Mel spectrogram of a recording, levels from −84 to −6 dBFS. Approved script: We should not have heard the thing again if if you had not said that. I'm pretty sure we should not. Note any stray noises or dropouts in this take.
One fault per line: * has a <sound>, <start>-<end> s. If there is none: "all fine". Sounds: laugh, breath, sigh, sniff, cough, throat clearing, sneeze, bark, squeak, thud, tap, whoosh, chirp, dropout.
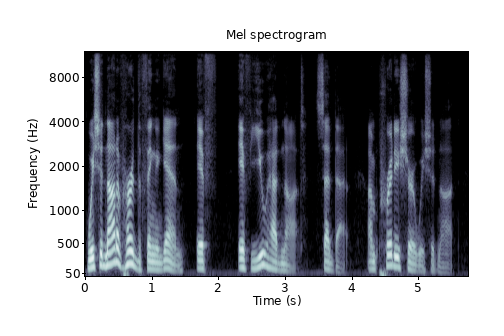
all fine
